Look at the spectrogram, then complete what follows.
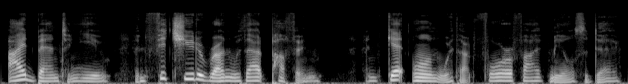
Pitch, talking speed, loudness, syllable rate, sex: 155 Hz, 190 wpm, -19 LUFS, 4.4 syllables/s, female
